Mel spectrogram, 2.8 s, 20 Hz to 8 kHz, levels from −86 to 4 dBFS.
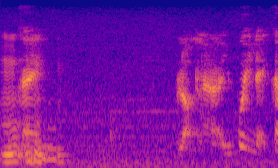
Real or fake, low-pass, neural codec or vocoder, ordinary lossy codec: real; 7.2 kHz; none; Opus, 64 kbps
